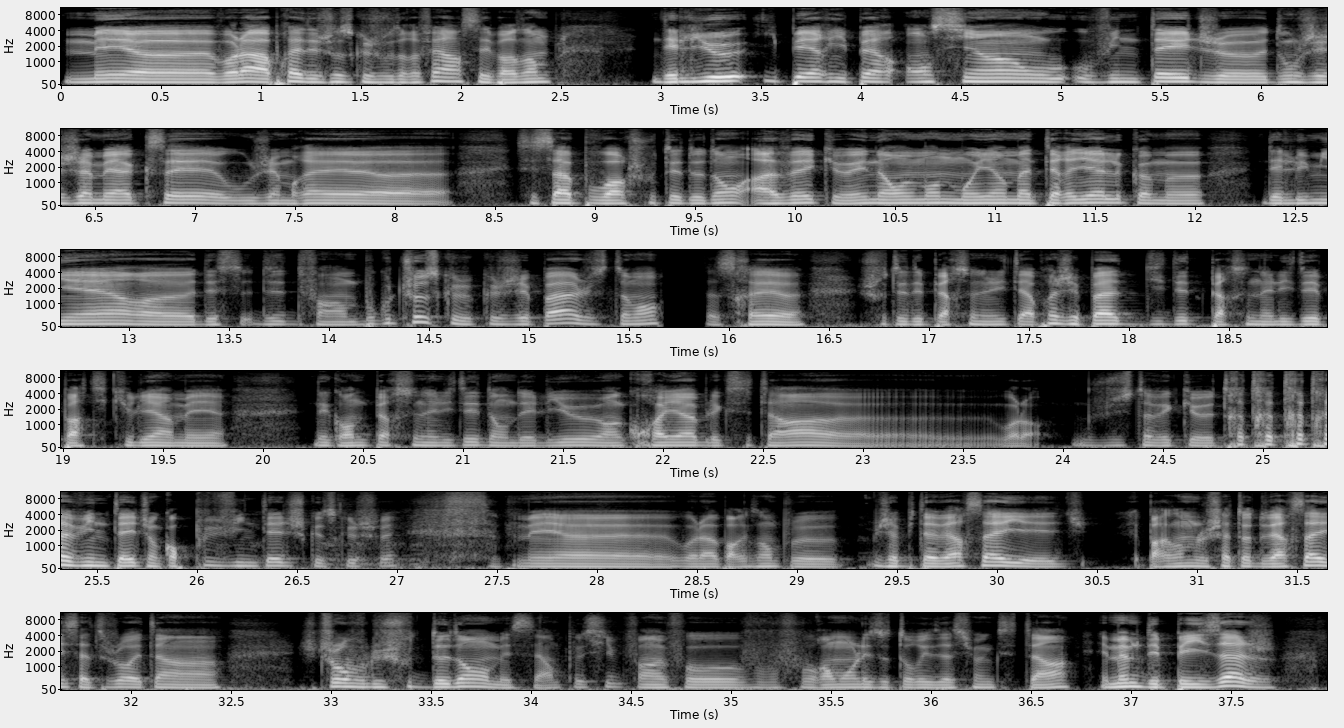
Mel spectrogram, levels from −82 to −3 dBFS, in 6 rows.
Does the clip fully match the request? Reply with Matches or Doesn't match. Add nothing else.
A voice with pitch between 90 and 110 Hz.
Doesn't match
